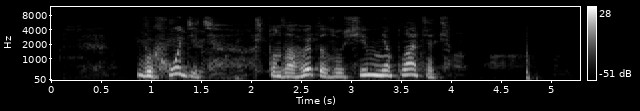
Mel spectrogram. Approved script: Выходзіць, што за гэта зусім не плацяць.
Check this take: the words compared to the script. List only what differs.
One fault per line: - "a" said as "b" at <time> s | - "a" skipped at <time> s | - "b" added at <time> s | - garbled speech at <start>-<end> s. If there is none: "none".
none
